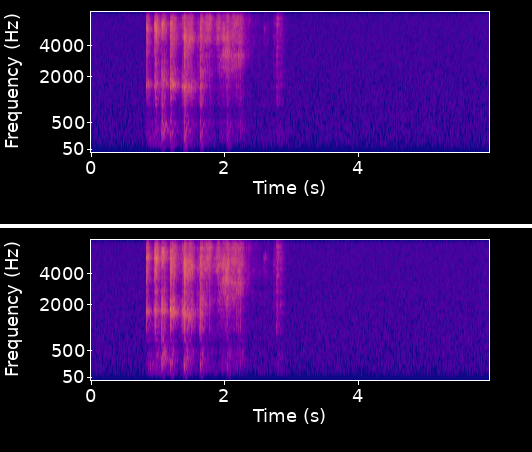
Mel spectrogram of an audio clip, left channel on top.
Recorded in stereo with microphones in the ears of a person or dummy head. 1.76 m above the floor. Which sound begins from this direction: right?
A crack, at 0.8 s.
